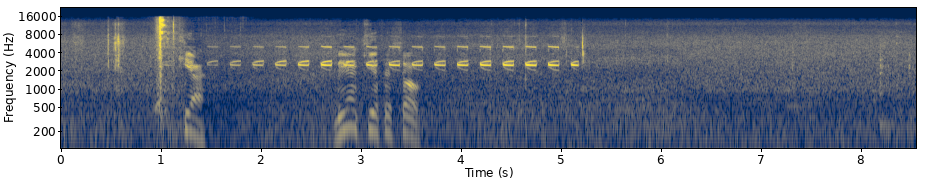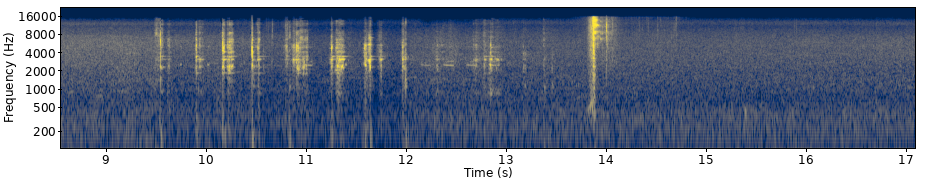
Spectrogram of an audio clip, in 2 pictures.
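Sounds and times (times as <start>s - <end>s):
shovel chopping and scraping soil: 0.8s - 1.8s, 13.7s - 14.8s.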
